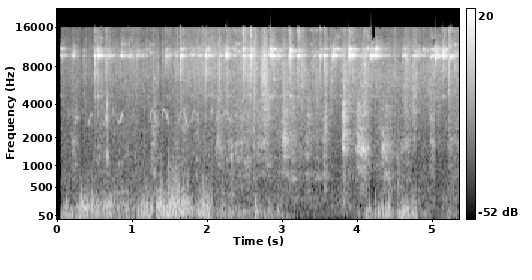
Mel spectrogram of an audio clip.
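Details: Two Shiba Inus dashing around a backyard during play; rough, low growling bursts fill the first two seconds with a few short higher yelps, then scuffling and rustling, under a steady faint high-pitched whine throughout.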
